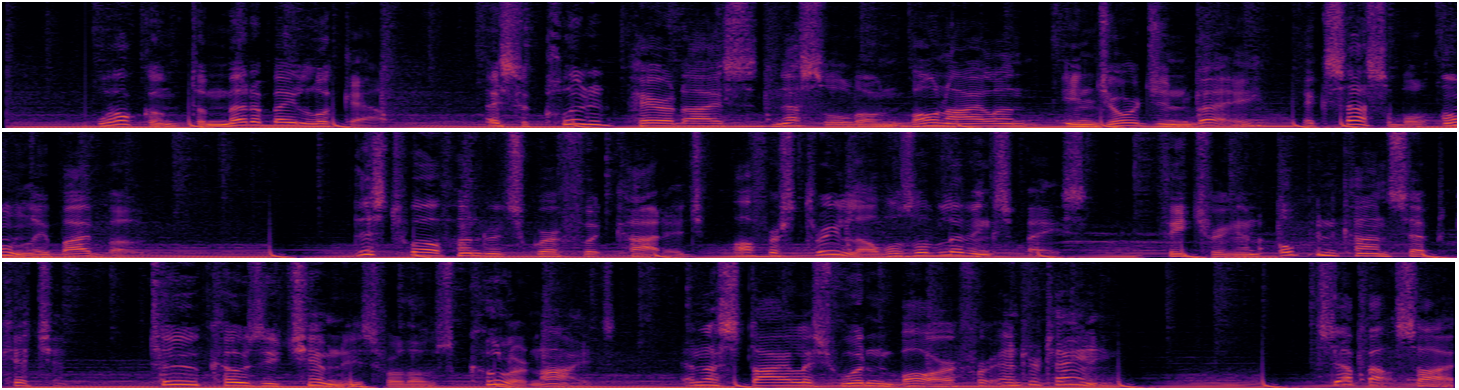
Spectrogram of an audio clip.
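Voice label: English US, narration; GoLocalise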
